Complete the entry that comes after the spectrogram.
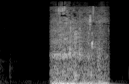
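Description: A wet, squelchy mouth-smacking noise from a played recording, gooey like a fish flapping out of water, bursts out loud for about half a second between stretches of near silence.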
